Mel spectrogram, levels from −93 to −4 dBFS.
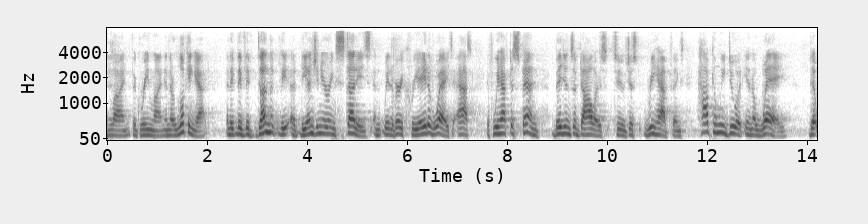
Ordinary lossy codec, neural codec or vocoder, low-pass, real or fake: AAC, 32 kbps; none; 7.2 kHz; real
